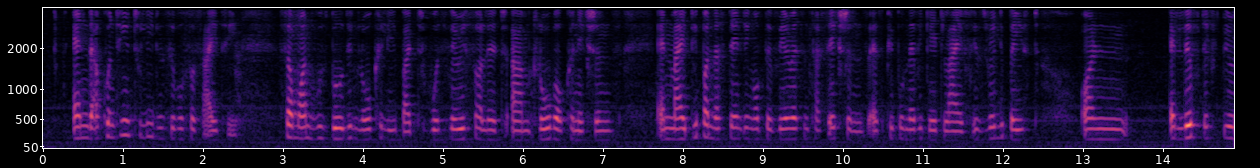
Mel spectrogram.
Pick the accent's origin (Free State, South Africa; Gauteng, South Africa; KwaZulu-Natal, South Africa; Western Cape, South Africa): Free State, South Africa; Gwagwa; I'm from Gwagwa in the Free State, which is a former homeland. And, you know, as I sit here as a young black woman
